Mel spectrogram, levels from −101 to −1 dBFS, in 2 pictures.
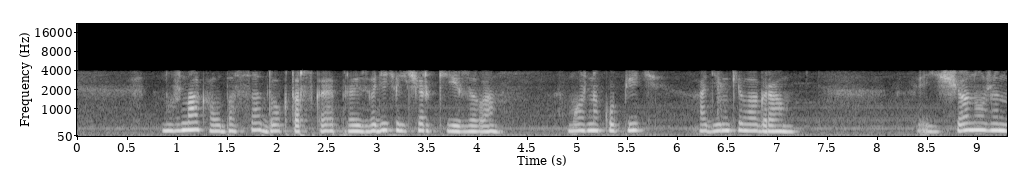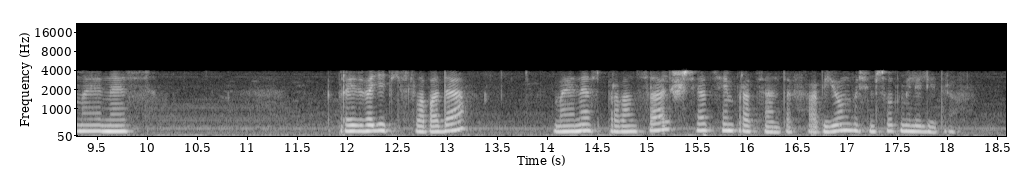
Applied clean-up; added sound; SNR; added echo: none; none; none; none.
